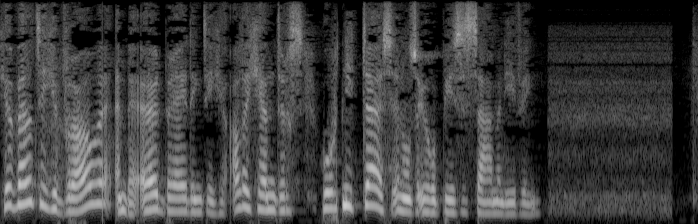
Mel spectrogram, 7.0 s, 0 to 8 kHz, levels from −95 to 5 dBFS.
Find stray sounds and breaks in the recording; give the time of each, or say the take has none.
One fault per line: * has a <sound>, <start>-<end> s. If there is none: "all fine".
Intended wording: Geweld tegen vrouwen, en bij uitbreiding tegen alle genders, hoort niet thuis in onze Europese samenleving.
all fine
